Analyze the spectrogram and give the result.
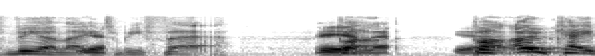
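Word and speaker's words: Viollet: Rowley and Dennis violet okay and it's actually pronounced via later to be fair yeah okay they're going back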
